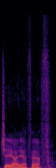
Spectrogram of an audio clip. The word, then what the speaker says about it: GIF: aluminium aluminium engineer a gif analyst but GIF Jiff sorry that is the proper pronunciation of GF as well is it as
